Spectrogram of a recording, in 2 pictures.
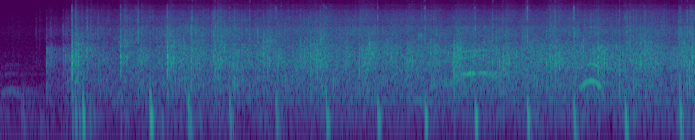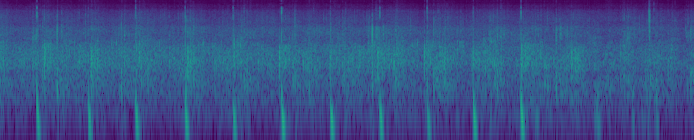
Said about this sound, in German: Okay, und wenn ihr jetzt einfach steht, dann, dann denkt an diese Person und dann lass uns einfach zusammen diesen Menschen einen Applaus geben.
